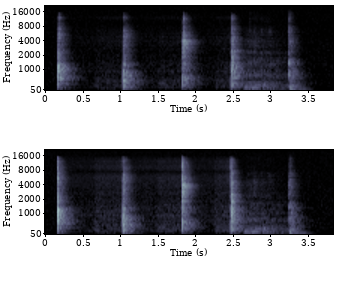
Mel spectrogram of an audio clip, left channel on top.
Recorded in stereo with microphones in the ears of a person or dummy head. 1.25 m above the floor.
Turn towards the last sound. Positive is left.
turn(degrees=40)  # may be behind; listen again after turning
